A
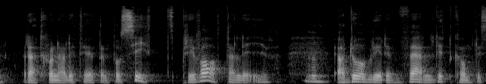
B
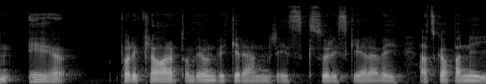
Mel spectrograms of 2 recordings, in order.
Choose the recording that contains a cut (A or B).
B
